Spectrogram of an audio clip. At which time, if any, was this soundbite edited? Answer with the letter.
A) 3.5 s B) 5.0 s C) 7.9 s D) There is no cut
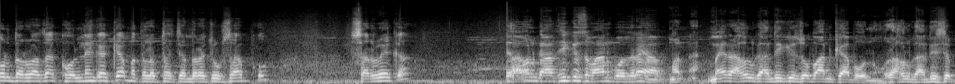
B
